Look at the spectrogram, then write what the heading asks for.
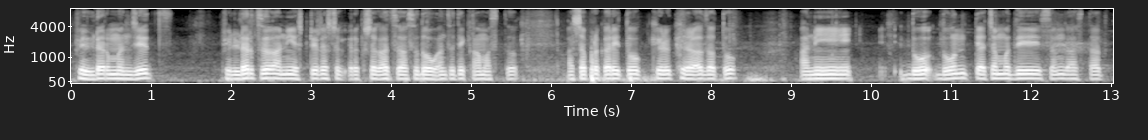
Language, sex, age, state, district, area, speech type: Marathi, male, 18-30, Maharashtra, Sangli, urban, spontaneous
